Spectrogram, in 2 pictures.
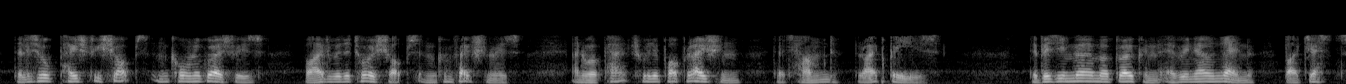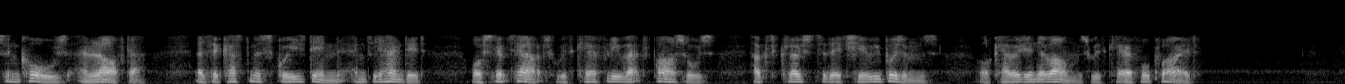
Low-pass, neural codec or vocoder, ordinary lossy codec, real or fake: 7.2 kHz; none; AAC, 16 kbps; real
